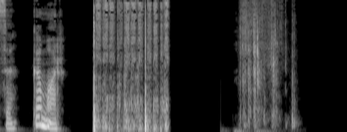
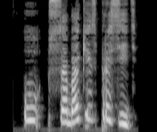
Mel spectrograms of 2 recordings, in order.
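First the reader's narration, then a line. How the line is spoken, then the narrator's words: Surprised sob. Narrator (Russian): удивленно всхлипнула Млавка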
